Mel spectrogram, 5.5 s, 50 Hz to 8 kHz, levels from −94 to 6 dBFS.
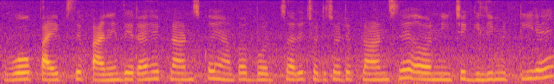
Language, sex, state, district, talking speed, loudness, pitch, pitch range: Hindi, female, Punjab, Kapurthala, 225 wpm, -16 LUFS, 225 Hz, 215-235 Hz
